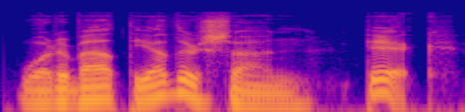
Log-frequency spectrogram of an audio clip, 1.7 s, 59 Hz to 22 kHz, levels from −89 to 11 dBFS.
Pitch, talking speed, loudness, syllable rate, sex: 105 Hz, 170 wpm, -16 LUFS, 5.8 syllables/s, male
